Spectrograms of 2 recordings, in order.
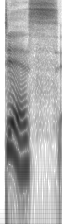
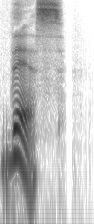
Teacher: So people might say dis instead of this. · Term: th sound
